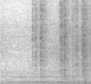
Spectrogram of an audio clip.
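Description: Knife cutting thin slices from a large halved onion, a run of soft, rapid crisp cuts close by on a board, with no talk.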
